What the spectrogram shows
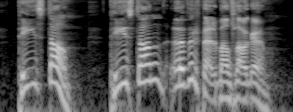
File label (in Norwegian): tisda, Numedalsmål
